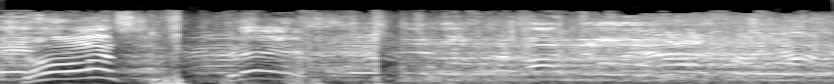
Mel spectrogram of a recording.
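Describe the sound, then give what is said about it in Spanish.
Several sharp pops as Morena senator Gabriel García Hernández bursts balloons bearing the faces of Vicente Fox, Xochil Gálvez and Felipe Calderón, at uneven intervals amid loud, excited voices and the steady murmur of a crowd, with shouting continuing after the pops. “y los va reventando, ¿no? Y dice por eso, ya se desinflaron, es el sonido que escuchaba”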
